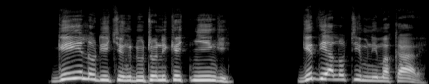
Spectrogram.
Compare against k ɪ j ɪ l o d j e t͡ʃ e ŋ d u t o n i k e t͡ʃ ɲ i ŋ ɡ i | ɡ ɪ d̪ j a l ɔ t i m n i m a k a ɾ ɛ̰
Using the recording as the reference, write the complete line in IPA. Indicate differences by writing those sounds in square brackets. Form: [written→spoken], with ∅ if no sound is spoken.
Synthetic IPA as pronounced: [k→ɡ] ɪ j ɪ l o d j e t͡ʃ e ŋ d u t o n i k e t͡ʃ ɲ i ŋ ɡ i | ɡ ɪ d̪ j a l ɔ t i m n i m a k a ɾ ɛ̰

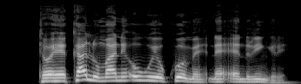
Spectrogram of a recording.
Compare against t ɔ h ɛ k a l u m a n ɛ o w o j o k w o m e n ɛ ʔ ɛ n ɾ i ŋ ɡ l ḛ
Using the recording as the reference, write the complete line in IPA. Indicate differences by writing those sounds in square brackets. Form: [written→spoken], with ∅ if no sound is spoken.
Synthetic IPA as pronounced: t ɔ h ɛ k a l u m a n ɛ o w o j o k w o m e n ɛ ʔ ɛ n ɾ i ŋ ɡ [l→ɾ] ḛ

